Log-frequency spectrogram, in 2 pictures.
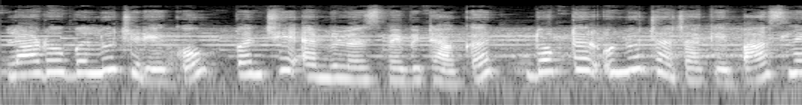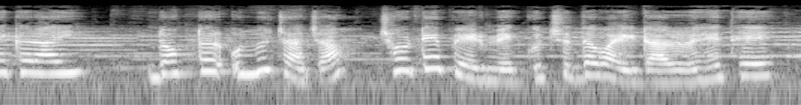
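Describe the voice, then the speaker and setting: A woman narrates a children's story from a script. She reads slowly, and faint music runs underneath her voice. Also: high-pitched, expressive, low-quality recording.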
